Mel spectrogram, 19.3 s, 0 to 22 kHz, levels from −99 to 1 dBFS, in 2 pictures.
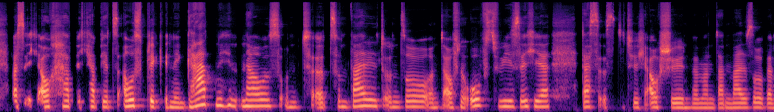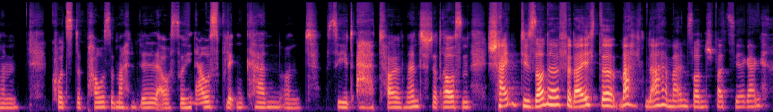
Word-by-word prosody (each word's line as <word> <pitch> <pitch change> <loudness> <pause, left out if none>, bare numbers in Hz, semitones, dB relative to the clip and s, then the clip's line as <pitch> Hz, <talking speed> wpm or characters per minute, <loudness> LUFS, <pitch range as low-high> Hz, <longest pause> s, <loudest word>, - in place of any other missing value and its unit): was - - 0
ich 425 0 -7
auch 190 +1 +4
habe, 205 -1 -1
ich 190 +1 -12
habe 195 - -1
jetzt 185 +1 -4
Ausblick 210 -2 +2
in 185 - -3
den 170 -1 -3
Garten 250 +6 +4
hinaus 220 -1 0
und, 180 -5 -6
äh, - - -3
zum 195 -1 -4
Wald 215 +2 +1
und 180 -4 -7
so 195 -1 -2
und 165 +1 -6
auf 170 - -2
'ne 175 - -5
Obstwiese 205 -3 0
hier. 200 -1 -1 0.4
Das 190 0 -2
ist - - -11
natürlich 170 -1 -9
auch 170 +1 +1
schön, 160 0 -1
wenn 155 0 -7
man 160 -1 -7
dann 155 +1 -7
mal 160 0 -3
so 165 0 -5
wenn 160 -1 -4
man 160 +1 -8 0.4
kurz 180 0 0
'ne 165 - -6
Pause 175 +2 -4
machen 170 0 -5
will, 165 0 -2
auch 155 +1 -4
so 160 0 -3
hinausblicken 170 +1 -1
kann 175 +1 -5
und 155 0 -7
sieht: 175 -2 -3
„Ah, - - 0
toll, 175 0 0
Mensch, 190 +4 0
da 180 - -2
draußen 180 0 +2 0.2
scheint 235 +3 +4
die 205 - +5
Sonne 255 +7 +8
vielleicht, 240 +1 +6
äh, 225 -1 +8
mache 260 0 +5
ich 225 - -19
nachher 230 +6 +2
mal 200 -1 -1
'n 215 - -2
Sonnenspaziergang.“ 190 +1 -4
190 Hz, 190 wpm, -19 LUFS, 170-215 Hz, 0.4 s, Sonne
